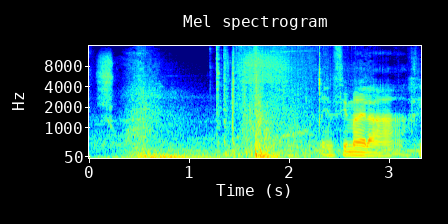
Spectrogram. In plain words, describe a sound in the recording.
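A magical whoosh sweeps past.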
